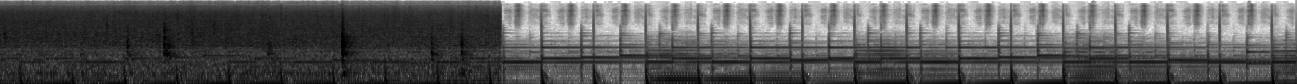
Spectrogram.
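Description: Meat sizzling in a pan as a utensil breaks up chunks, a loud hissing fry that drops to a quieter sizzle broken by a steady run of scraping, tapping strokes against the pan, close up with no talking.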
